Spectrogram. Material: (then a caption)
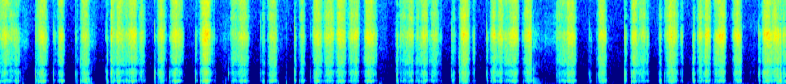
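Paper. A metal-tipped green pen held in the fingers writes handwritten text on a lined white paper page of a flat notebook. The pen makes quiet, bright, scratchy strokes in quick bursts separated by brief pauses, with almost no low end.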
